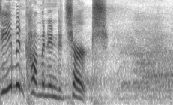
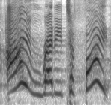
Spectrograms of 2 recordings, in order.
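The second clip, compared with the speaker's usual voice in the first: retold anger; 5 semitones higher than usual. Woman tells the pastor she's mad at the devil, fired-up. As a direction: spit it out like she's just discovered the betrayal.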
